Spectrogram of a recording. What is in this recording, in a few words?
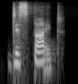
"despite", Indian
